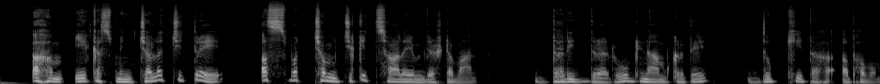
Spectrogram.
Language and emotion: Sanskrit, sad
